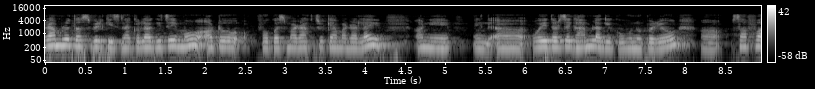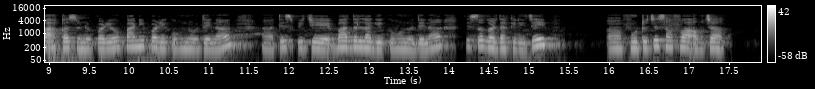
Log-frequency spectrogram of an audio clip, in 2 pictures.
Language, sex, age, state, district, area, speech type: Nepali, female, 30-45, West Bengal, Darjeeling, rural, spontaneous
